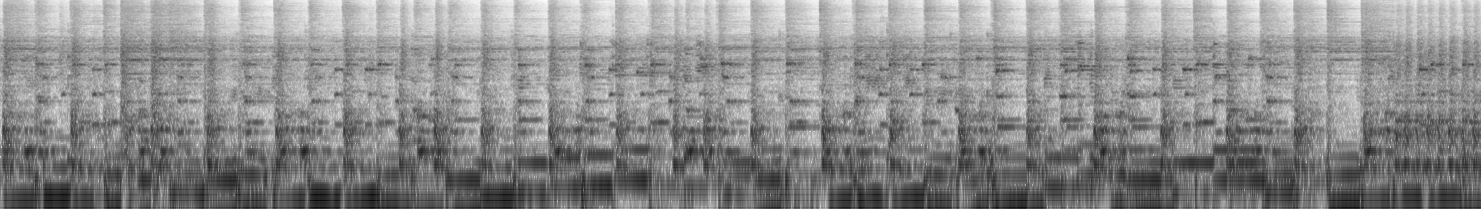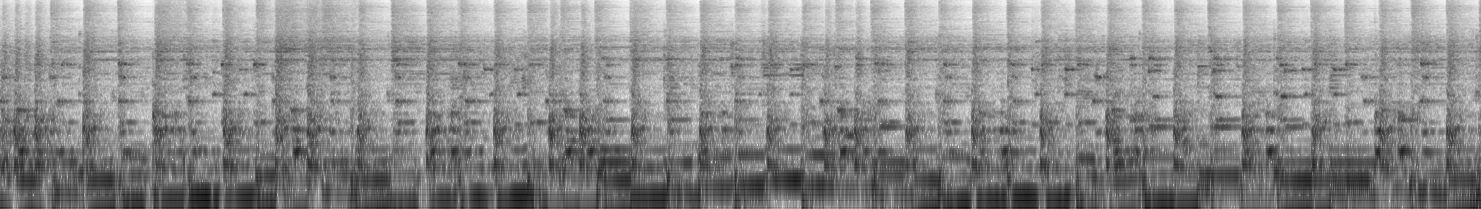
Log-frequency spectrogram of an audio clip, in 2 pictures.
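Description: Live marimba band playing: a marimba struck with mallets, over congas and a drum kit keeping a steady beat.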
